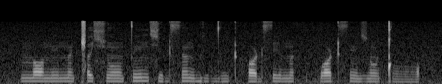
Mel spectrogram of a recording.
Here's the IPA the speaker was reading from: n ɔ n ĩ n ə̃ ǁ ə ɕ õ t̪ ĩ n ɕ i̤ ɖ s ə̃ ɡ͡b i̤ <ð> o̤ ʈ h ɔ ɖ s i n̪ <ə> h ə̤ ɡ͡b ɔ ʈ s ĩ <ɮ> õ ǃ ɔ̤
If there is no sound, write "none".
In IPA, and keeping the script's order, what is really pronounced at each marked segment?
d̪, ə̃, ɮ

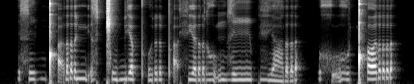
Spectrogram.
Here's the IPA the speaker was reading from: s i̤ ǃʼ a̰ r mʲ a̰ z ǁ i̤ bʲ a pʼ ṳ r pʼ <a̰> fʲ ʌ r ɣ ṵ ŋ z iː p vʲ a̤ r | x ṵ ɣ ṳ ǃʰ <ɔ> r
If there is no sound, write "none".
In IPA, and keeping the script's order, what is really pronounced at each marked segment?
a̰, ʌ

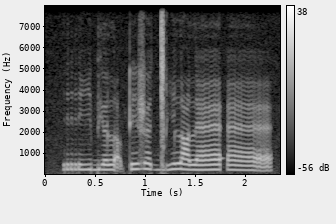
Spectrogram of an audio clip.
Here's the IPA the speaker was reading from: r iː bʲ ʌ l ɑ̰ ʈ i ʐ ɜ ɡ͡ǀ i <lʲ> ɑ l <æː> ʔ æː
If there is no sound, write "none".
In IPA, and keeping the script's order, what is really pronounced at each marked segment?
l, æː

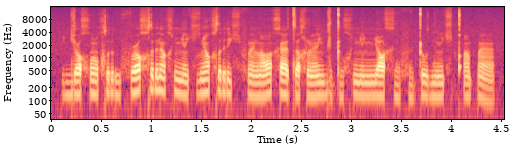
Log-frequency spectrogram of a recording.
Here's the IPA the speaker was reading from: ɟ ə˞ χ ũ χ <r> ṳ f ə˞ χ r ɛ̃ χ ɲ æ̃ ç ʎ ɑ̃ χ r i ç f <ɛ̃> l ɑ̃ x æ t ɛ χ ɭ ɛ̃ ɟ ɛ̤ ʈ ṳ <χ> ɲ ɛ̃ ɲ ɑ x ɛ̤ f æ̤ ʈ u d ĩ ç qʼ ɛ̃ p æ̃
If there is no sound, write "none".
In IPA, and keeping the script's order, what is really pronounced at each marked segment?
r, ɛ̃, χ

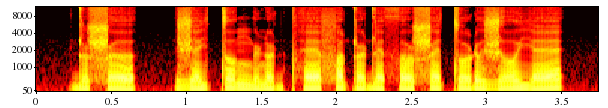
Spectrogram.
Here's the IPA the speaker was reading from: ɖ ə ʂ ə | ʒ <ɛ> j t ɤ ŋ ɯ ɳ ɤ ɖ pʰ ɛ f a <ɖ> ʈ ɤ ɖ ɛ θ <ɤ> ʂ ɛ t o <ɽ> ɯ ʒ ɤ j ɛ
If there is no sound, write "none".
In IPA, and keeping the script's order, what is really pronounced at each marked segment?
ɛ, none, ɤ, ɽ

